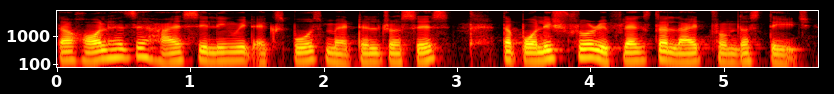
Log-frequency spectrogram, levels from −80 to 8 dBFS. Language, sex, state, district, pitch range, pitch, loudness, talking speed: English, male, Assam, Sonitpur, 125-145 Hz, 130 Hz, -19 LUFS, 200 wpm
